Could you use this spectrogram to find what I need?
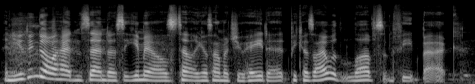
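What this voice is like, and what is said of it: Californian accent. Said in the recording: “I have a very annoying Californian accent.”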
